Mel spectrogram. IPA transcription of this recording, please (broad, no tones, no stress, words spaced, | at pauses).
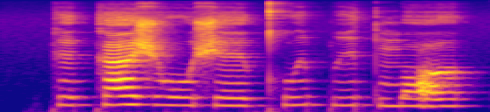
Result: kekæ ʒoːʃeːkʷʰi pit mɒə̯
